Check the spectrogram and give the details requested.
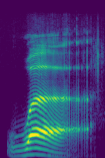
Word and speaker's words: were: Now the British accent is were. Were. And that's because, you see, we already have another word which is pronounced where.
